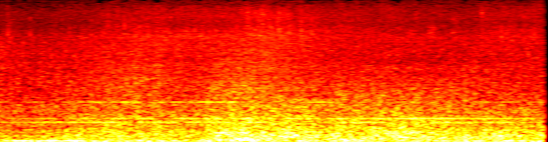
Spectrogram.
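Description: Steady, heavy rain roars with a low rumble of thunder through a thunderstorm in the video game Life is Strange, loud and continuous with no voices.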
